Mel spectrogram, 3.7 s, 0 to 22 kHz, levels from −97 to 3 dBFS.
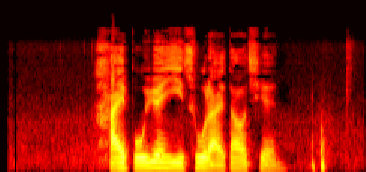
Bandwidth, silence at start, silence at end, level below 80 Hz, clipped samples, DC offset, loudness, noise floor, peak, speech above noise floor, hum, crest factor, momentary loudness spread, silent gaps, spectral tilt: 11 kHz; 0.95 s; 0.4 s; -62 dBFS; under 0.1%; under 0.1%; -19 LUFS; -60 dBFS; 0 dBFS; 42 dB; none; 22 dB; 18 LU; none; -5.5 dB/octave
